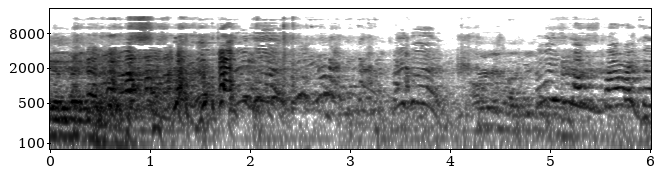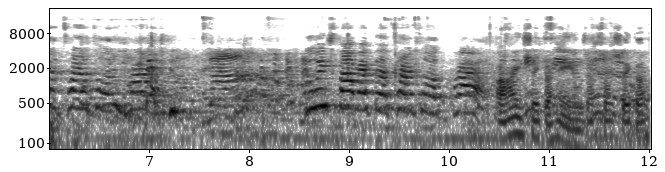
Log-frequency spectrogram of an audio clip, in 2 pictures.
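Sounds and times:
distant chatter of people: 0.0s - 12.0s.

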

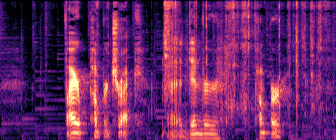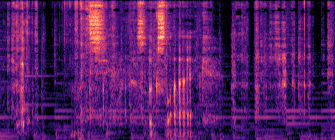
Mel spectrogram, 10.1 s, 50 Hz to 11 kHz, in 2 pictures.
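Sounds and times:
quiet background music: 0.0s - 10.0s
cardboard scraping: 2.4s - 7.7s, 8.5s - 10.0s.

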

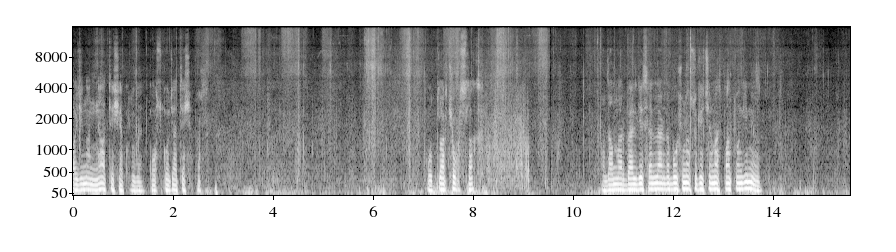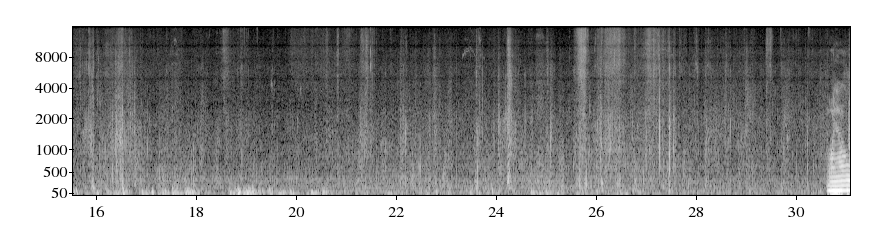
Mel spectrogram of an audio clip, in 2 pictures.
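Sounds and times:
footsteps on wet grass and stones: 0.0s - 31.0s.

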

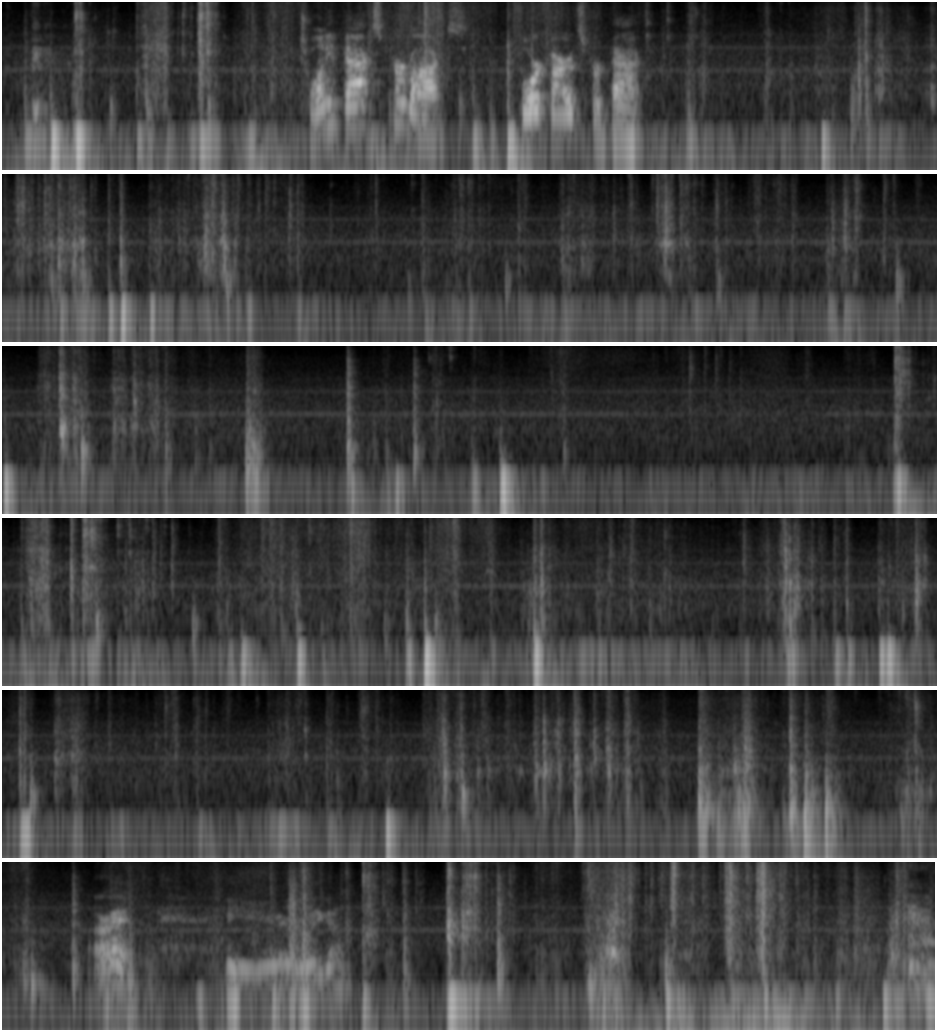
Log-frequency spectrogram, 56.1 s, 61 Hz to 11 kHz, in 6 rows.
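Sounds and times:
faint steady hum: 0.0s - 56.0s
card packs crinkling and clicking: 0.1s - 21.1s, 25.2s - 56.0s.

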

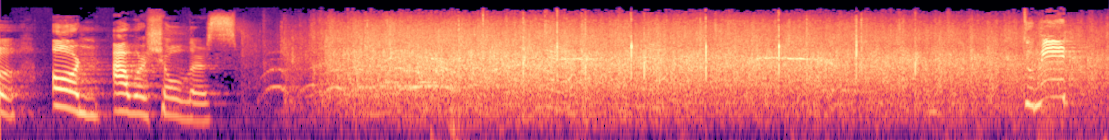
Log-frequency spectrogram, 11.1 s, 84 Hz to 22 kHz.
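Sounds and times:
audience applauding: 2.6s - 11.0s.

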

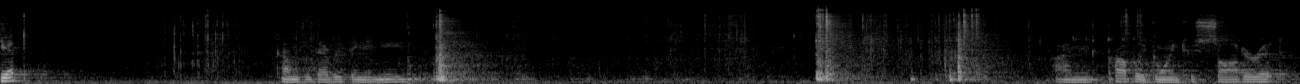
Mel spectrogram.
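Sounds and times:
plastic packaging crinkling: 1.6s - 3.6s, 5.4s - 11.0s
sharp plastic rustle: 1.6s - 3.9s, 4.9s - 11.5s.

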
